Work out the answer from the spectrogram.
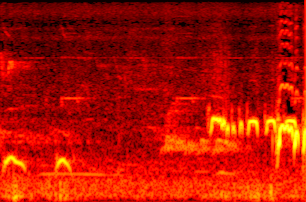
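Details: Local zebra dove lure song for prompting zebra doves to sing: soft low coos at first, then a quick run of bright, clipped coos building toward the end.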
